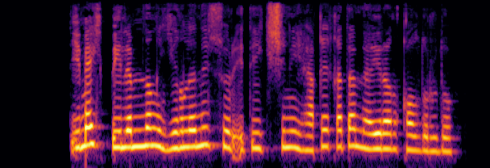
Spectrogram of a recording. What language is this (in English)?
Uyghur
